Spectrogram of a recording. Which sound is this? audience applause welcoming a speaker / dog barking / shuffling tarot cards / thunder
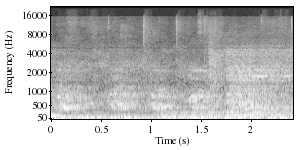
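dog barking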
